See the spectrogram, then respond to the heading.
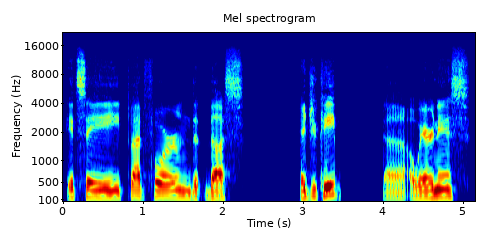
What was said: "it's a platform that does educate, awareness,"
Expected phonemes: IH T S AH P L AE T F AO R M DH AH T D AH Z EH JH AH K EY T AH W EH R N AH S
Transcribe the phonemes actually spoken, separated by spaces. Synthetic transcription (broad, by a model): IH T S AH P L AE T F AO R M DH AH T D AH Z EH JH AH K EY T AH W EH R N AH S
